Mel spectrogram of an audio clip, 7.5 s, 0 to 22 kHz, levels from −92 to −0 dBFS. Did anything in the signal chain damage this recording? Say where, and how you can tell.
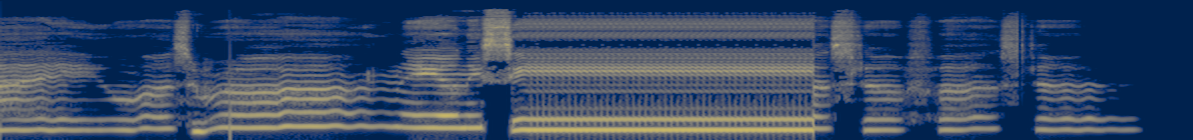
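Yes. Block of digital silence at 1.43 s (10 ms) and 6.36 to 6.38 s (20 ms): this happened at the driver or buffer stage. The audio drops straight to silence and returns with no fade. That points to an output buffer left unfilled in time.

System hang loop from 3.31 s to 5.08 s: also at the driver or buffer stage. A 40 ms piece of audio repeats exactly for about 1.8 s, recurring at 25 Hz. The system froze while the hardware kept cycling through its ring buffer.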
